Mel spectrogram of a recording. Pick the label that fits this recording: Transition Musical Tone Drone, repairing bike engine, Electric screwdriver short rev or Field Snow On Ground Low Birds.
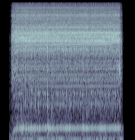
Electric screwdriver short rev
